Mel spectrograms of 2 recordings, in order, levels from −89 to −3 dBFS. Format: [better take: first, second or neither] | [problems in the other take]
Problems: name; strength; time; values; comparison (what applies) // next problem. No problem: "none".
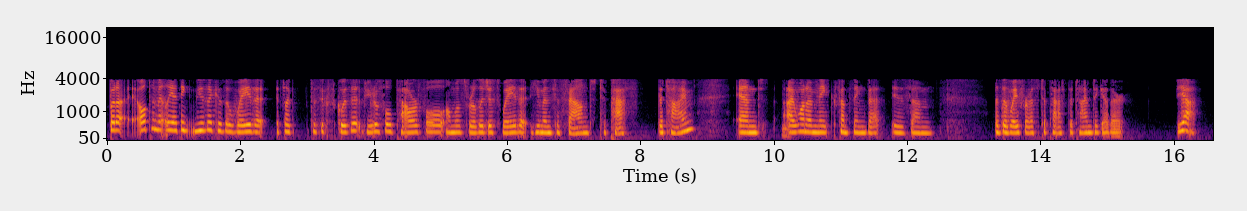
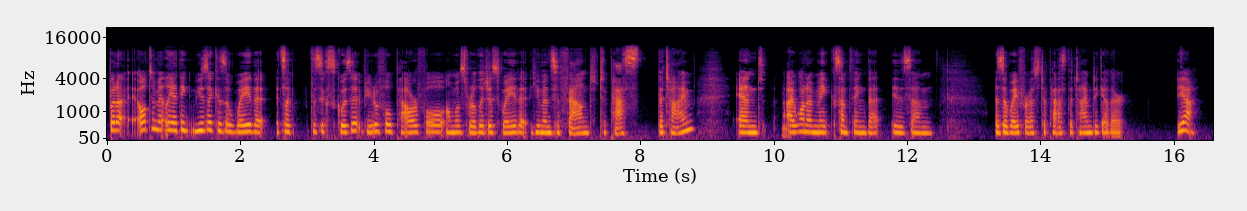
second | garbled, watery; badly; nothing above 4 kHz; slightly in the second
